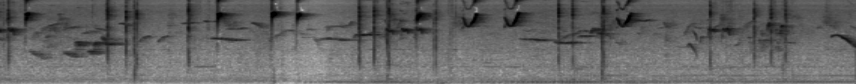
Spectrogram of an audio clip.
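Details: White-rumped shama pouring out a long varied lure song to encourage a young shama: quick whistled chirps, swooping slurs and frequent sharp clicks, phrases repeated through about eleven seconds.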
